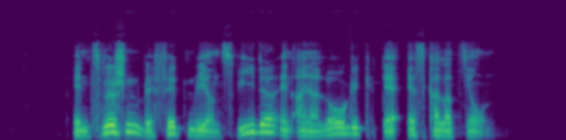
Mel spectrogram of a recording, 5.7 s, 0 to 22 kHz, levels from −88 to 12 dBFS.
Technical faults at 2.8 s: none

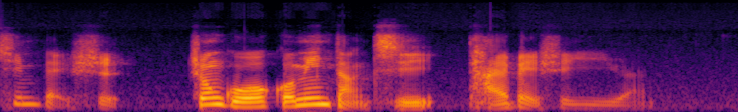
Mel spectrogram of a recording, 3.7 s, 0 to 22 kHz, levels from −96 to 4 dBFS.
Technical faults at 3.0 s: none

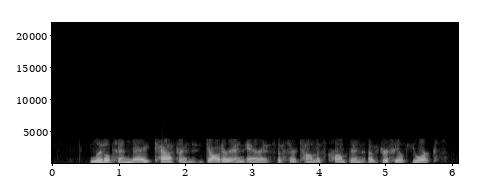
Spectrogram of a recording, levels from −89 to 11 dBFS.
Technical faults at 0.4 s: GSM full-rate codec; GSM bit errors

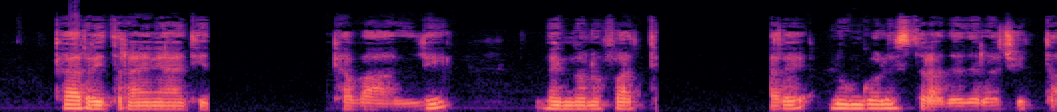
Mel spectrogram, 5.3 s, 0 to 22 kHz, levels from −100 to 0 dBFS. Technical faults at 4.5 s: none

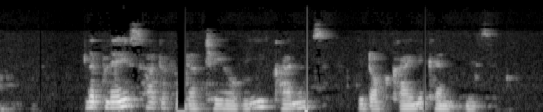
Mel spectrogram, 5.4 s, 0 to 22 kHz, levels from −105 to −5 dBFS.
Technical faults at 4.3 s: underrun with held sample

